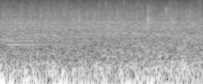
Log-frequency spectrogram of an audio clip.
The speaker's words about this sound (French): Avec difficulté, j'ai traîné mes deux grosses malles depuis l'arrière de la voiture, tandis que la pluie me dégouttait dans le col par derrière.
